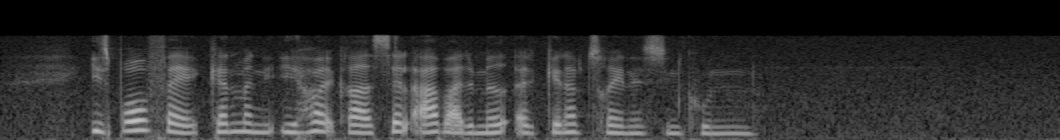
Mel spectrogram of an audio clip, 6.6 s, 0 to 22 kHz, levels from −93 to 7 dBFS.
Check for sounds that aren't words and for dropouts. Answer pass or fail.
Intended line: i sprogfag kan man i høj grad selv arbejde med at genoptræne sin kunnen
pass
